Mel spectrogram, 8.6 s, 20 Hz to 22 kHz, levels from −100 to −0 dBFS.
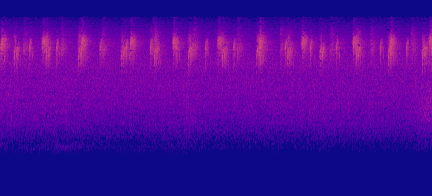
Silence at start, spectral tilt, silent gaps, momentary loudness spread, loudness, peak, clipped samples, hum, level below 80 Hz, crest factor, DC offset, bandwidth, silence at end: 0 s; 9.5 dB/octave; none; 6 LU; -44 LUFS; -28 dBFS; under 0.1%; none; under -90 dBFS; 20 dB; under 0.1%; 16.5 kHz; 0 s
